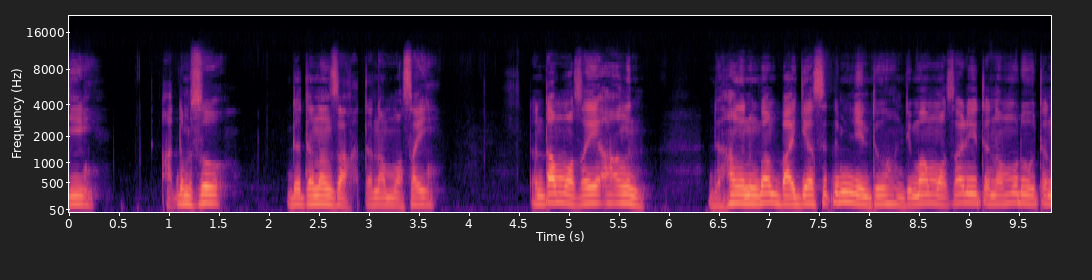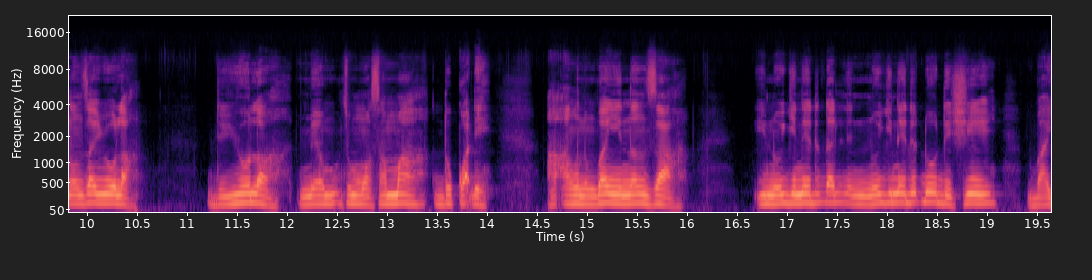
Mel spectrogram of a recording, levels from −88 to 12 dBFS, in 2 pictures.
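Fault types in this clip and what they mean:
Nothing here to flag: the speech comes through without any audible glitch or defect worth listing.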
